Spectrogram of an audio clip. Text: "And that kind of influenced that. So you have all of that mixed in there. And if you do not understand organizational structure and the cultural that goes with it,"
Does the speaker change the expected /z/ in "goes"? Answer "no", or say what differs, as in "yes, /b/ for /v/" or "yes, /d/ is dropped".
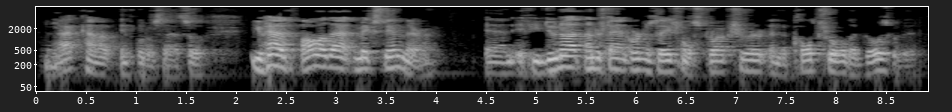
no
